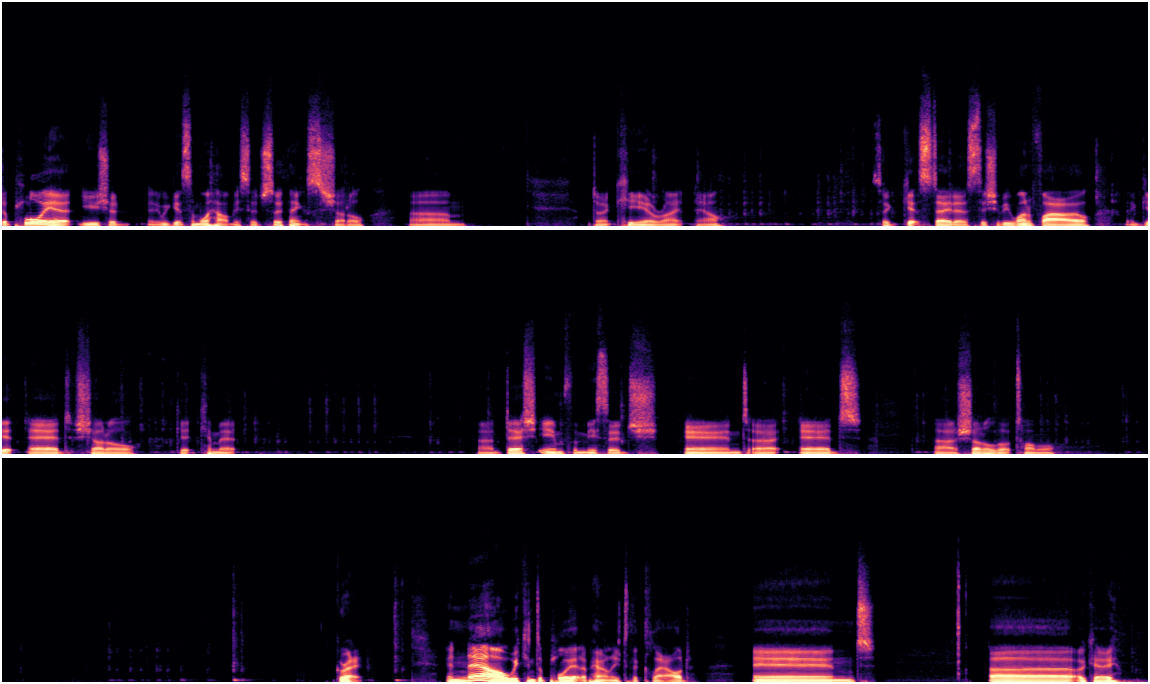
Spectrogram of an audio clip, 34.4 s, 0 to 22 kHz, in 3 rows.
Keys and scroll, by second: 2.1 ctrl+l, 3.0 typing, 6.5-9.4 typing, 9.5 Return, 11.0-17.8 typing, 19.1-19.6 typing, 20.7-22.7 typing, 24.0-24.8 typing, 25.3 Return, 26.9 ctrl+l, 34.0-34.3 typing.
